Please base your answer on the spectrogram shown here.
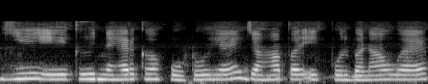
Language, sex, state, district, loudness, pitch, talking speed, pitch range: Hindi, female, Bihar, Supaul, -14 LUFS, 230 Hz, 180 wpm, 225-240 Hz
